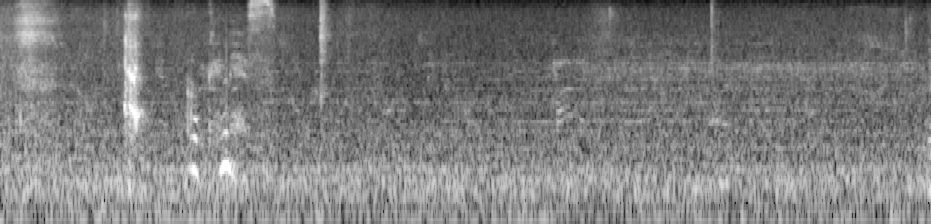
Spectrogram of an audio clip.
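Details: Three short, sharp voiced catches within about a second, then a quiet room: a child's hiccups.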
